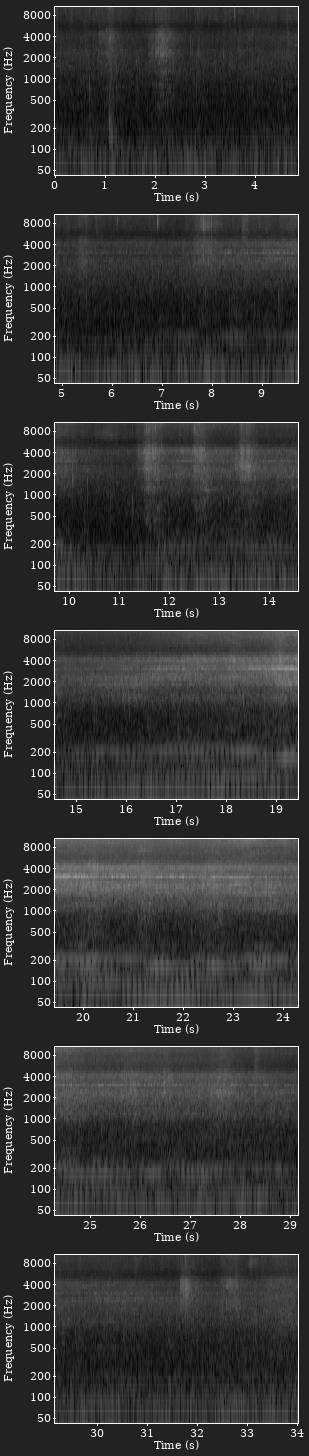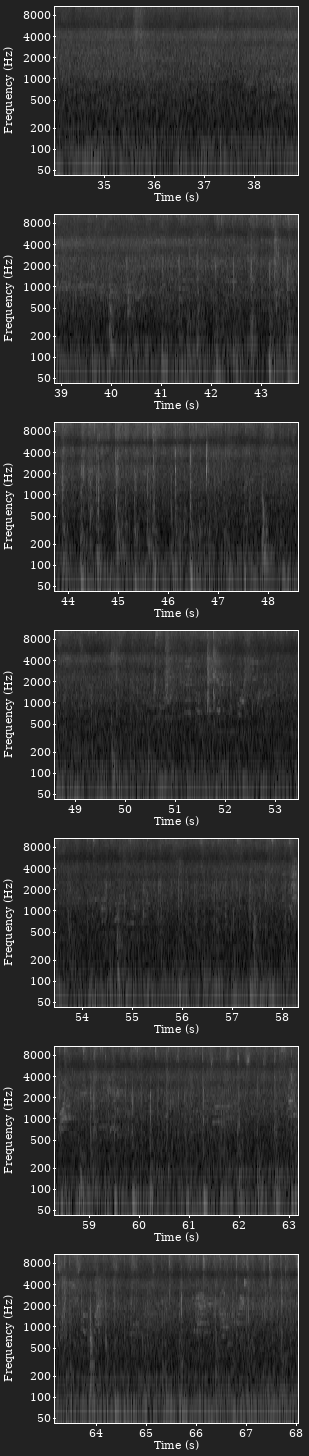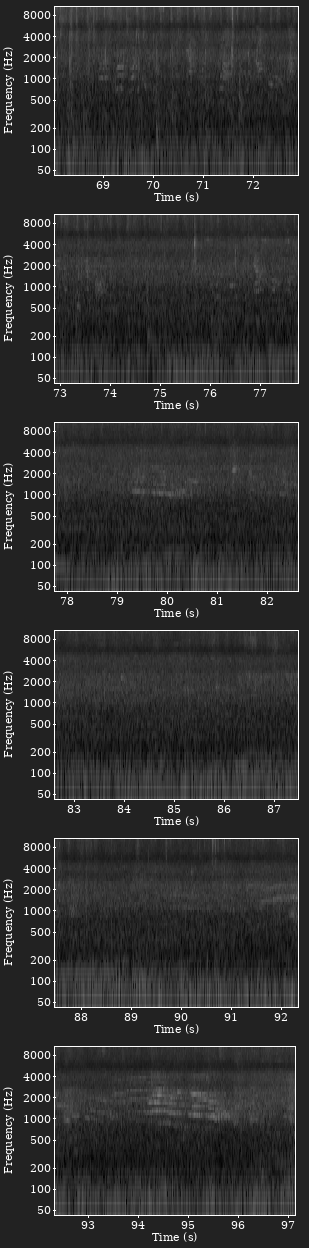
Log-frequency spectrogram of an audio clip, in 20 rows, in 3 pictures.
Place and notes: {"title": "Taitung City, Taiwan - Walking on abandoned railroad tracks", "date": "2014-01-16 17:33:00", "description": "Walking on abandoned railroad tracks, Currently pedestrian trails, Dogs barking, Garbage truck music, Bicycle Sound, People walking, Binaural recordings, Zoom H4n+ Soundman OKM II ( SoundMap2014016 -22)", "latitude": "22.76", "longitude": "121.14", "timezone": "Asia/Taipei"}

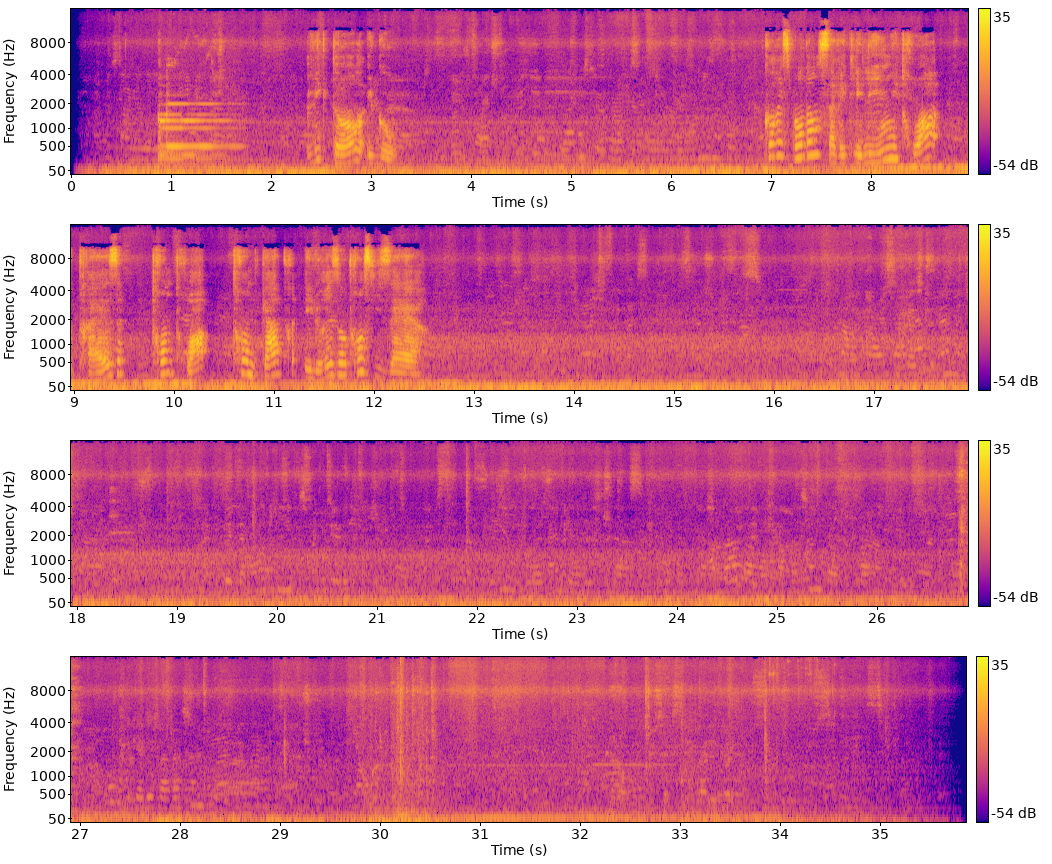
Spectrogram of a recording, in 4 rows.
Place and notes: {"title": "Agn s at work Victor Hugo RadioFreeRobots", "latitude": "45.19", "longitude": "5.72", "altitude": "217", "timezone": "GMT+1"}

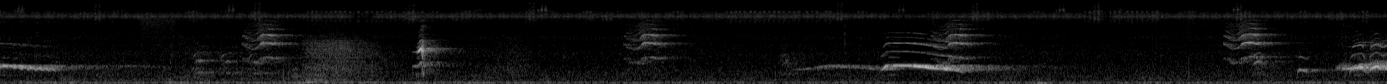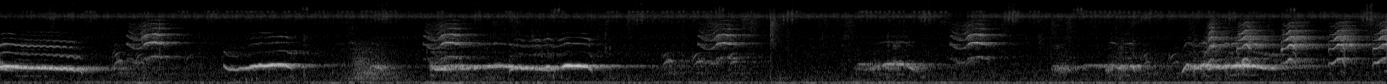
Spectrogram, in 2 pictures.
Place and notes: {"title": "Le Haut du Vey, Le Vey, France - Sonic ballet of tawny owls near the falaises.", "date": "2021-09-16 21:00:00", "description": "Quiet night near the falaise of Swiss Normandy.\nJecklin Disc\nLOM Usi Pro\ntascam DR 100 MK3", "latitude": "48.91", "longitude": "-0.46", "altitude": "135", "timezone": "Europe/Paris"}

